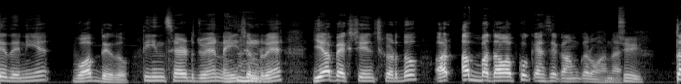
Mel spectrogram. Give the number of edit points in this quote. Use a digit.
1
